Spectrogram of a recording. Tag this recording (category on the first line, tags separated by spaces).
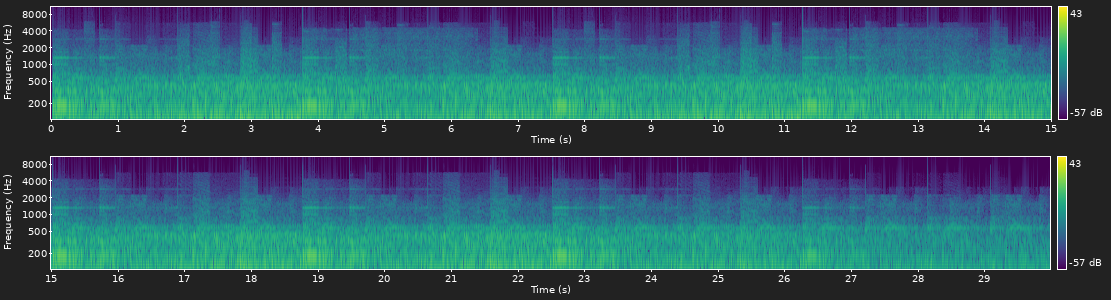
Music > Multiple instruments
Ambient Cyberpunk Industrial Noise Horror Soundtrack Underground Games Sci-fi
